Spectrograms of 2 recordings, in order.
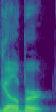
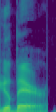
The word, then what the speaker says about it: Gobert: And it's like Rudy Gobert in the NBA. Same thing. Yeah. His name's not Rudy Gobert. It's Rudy Gobert.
